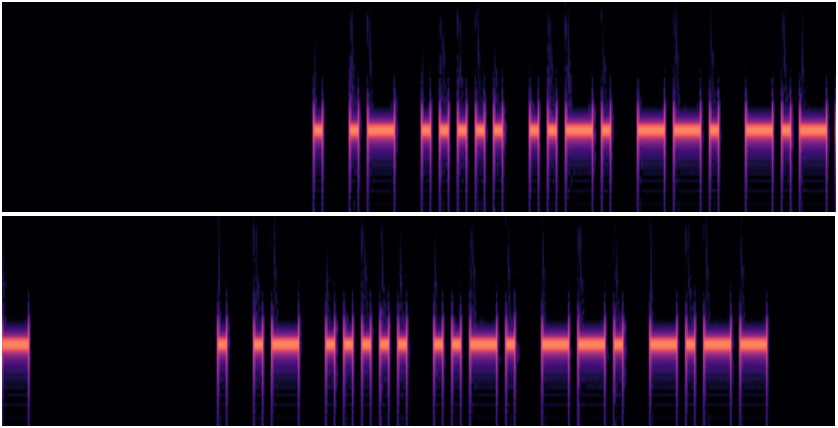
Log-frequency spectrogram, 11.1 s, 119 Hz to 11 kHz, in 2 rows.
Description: Morse code, heard as a keyed tone, about 20 wpm, 700 Hz. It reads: EA5FGY EA5FGY
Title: DXCC-100 Call Signs - 6 Characters - Repeated 2x - 20wpm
